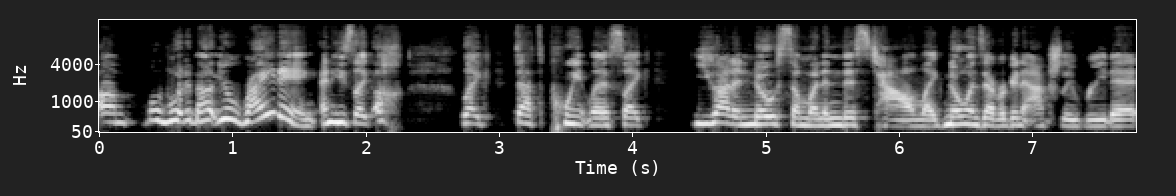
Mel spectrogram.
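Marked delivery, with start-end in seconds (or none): 0.0-1.6 high, anxious, desperate, pleading tone. Retelling a woman's plea to a man in a story, imitating her desperation. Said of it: "she's desperate".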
